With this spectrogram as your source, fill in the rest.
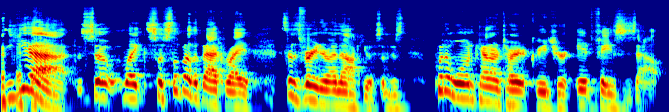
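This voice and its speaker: A man's voice: a little high, big pitch swings, fairly quick, pushed and bright. A man, a podcast guest, talking casually about a card game and thinking aloud with many fillers and restarts. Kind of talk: casual chat.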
